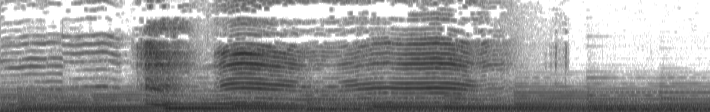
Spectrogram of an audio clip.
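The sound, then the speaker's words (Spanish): A newborn baby girl cries in a high, wavering wail that swells and then trails off over a sustained, droning background tone. “Se oye el llanto de una guapísima niña, tan bonita como desgraciada.”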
